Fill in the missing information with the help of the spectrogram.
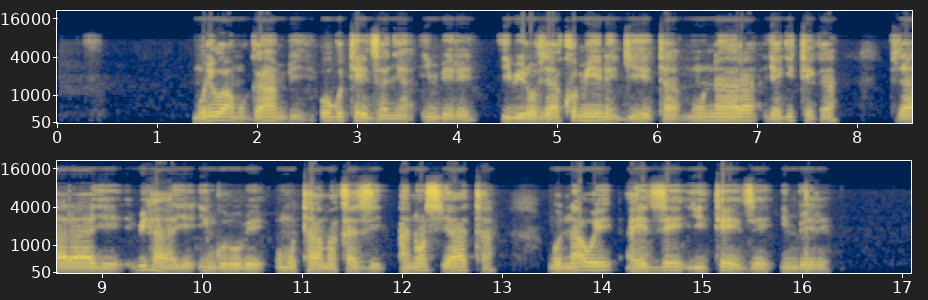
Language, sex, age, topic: Rundi, male, 25-35, agriculture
